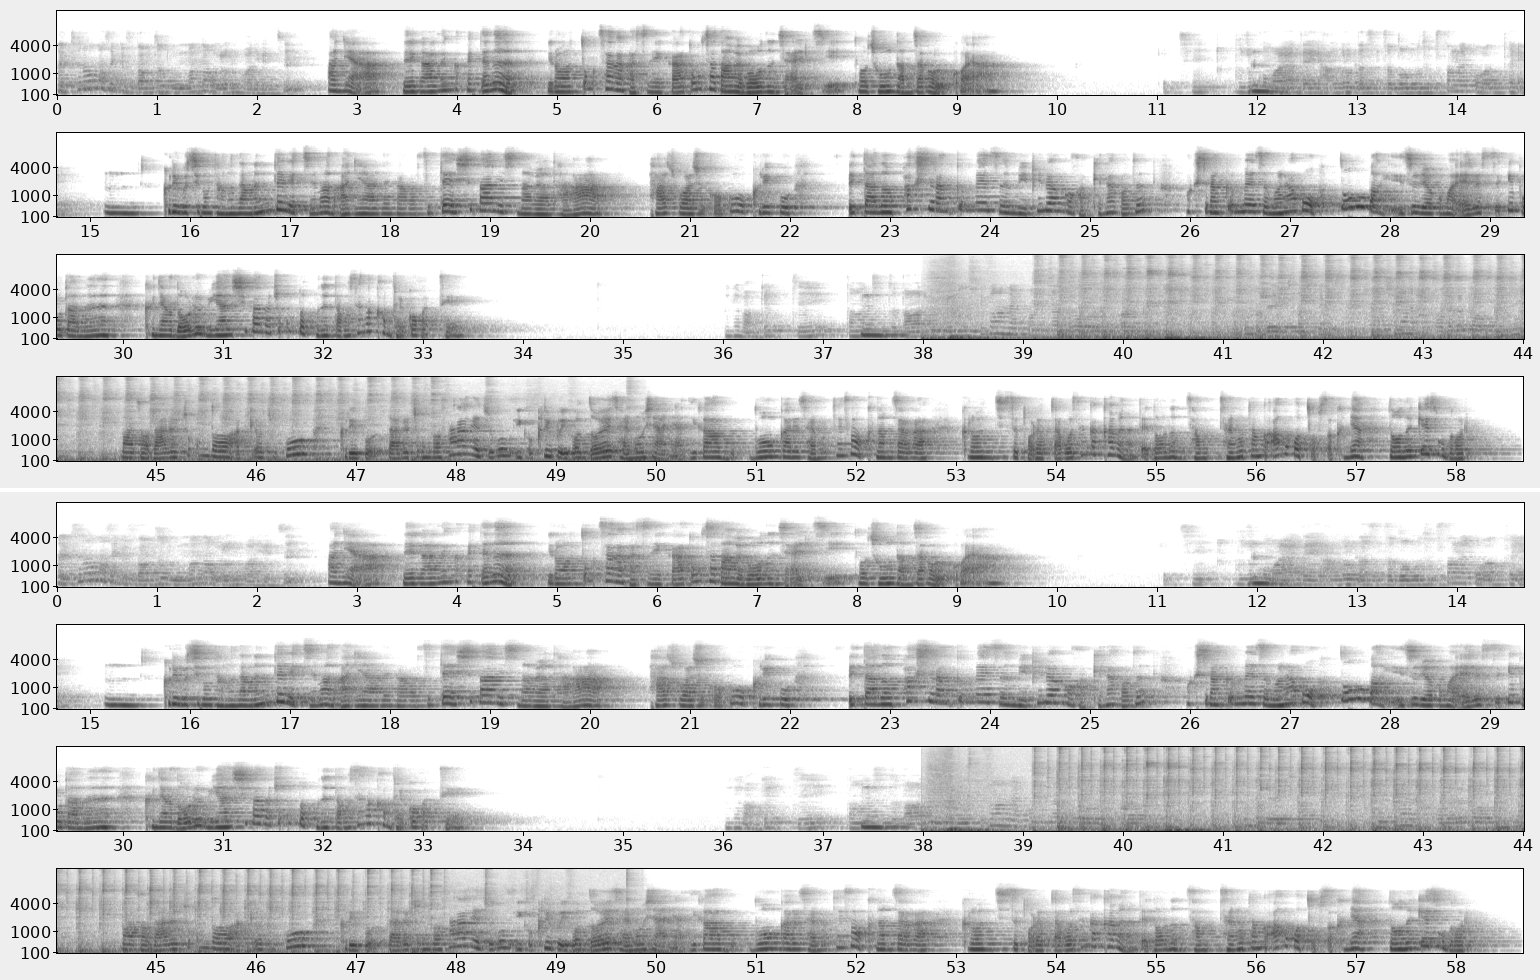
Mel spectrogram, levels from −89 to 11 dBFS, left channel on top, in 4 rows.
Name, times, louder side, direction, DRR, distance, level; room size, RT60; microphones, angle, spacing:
voice 1, 0.0-2.4 11.2-14.9 31.4-31.5 36.0-40.6 41.0-44.3, equal, 60° left, -1 dB, 1.8 m, -43 dB
voice 2, 2.7-4.6 4.9-9.4 11.9-12.2 15.1-20.1 20.6-22.2 22.6-33.4 37.4-37.9 44.6-58.1, left 2 dB, 20° left, 4 dB, 0.3 m, -25 dB
sound 1, 38.0-49.9, equal, 70° right, 1.6 m, -32 dB
7.9 x 5.1 x 5.4 m, 1.1 s
head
